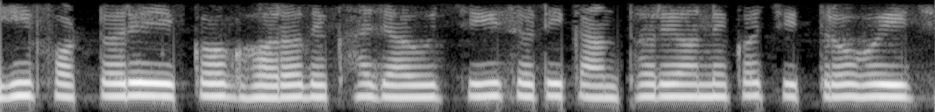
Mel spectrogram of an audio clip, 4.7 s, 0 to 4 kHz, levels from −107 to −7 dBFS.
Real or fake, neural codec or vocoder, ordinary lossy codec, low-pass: real; none; AAC, 24 kbps; 3.6 kHz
